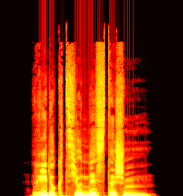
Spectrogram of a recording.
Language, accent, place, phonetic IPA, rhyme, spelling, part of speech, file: German, Germany, Berlin, [ʁedʊkt͡si̯oˈnɪstɪʃm̩], -ɪstɪʃm̩, reduktionistischem, adjective, De-reduktionistischem.ogg
- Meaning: strong dative masculine/neuter singular of reduktionistisch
